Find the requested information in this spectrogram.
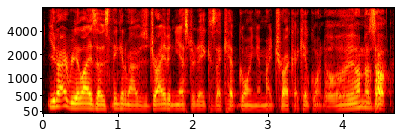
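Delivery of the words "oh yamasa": Yamasa with a put-on Japanese lilt; mock Japanese accent. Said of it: "definitively Japanese if you make it sound like that".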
